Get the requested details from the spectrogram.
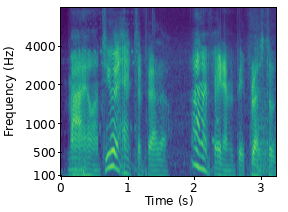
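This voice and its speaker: A man puts on a raspy character voice, very deep and low. He rattles along at a very fast pace. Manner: sweet, flustered, flirty.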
